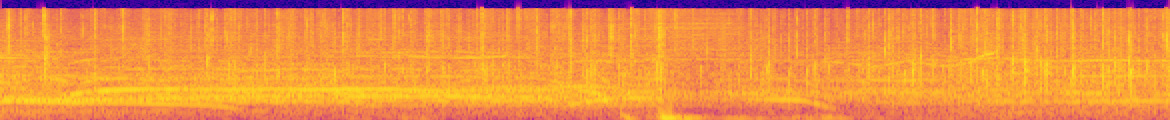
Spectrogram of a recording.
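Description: A concert crowd cheering, many voices holding long high yells that slide down as they end. A single low thump about two and a half seconds in.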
